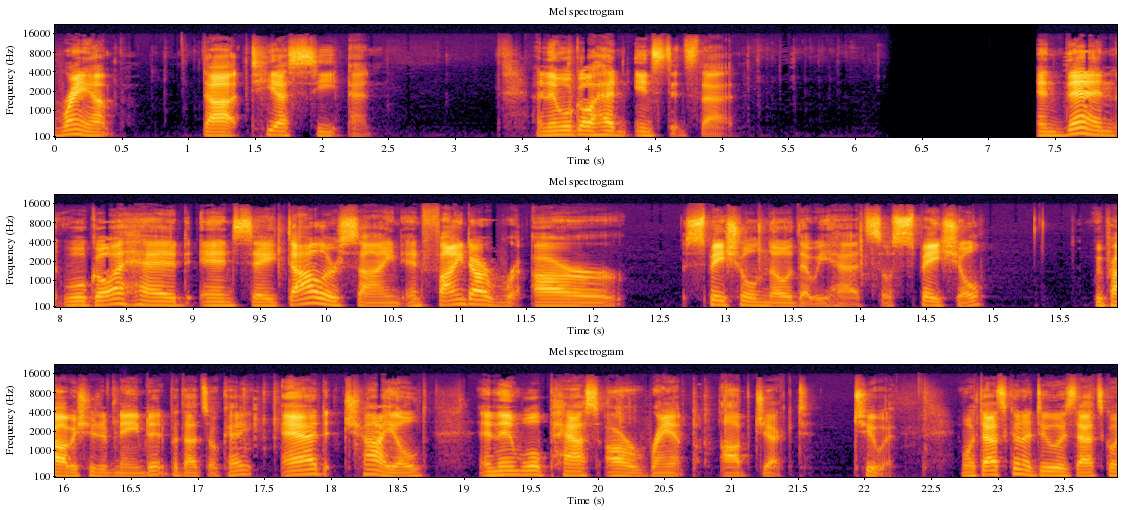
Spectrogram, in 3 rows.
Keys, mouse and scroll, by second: 0.0-2.5 typing, 3.3 Right, 3.8 typing, 4.9-7.2 typing, 9.6 shift+4, 12.9-13.8 typing, 13.9 Tab, 16.3-18.0 typing, 18.1 Tab, 19.8-21.9 typing, 22.7 Right, 23.5 Return.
